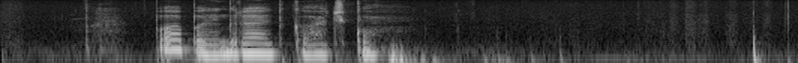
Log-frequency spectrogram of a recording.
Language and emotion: Russian, sad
